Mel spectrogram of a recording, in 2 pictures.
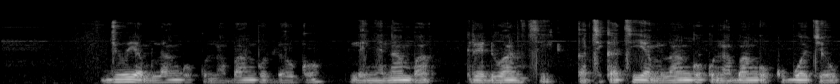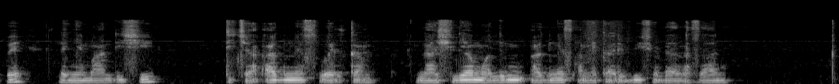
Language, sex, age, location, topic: Swahili, male, 25-35, Kisumu, education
